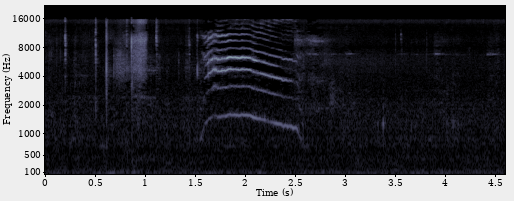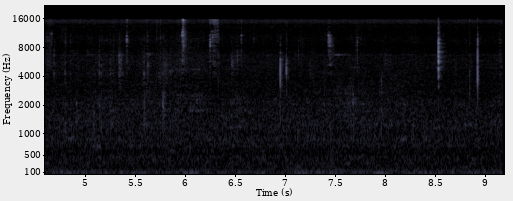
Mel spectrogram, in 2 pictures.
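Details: Three-week-old Maine Coon cross kitten from a mixed calico, smoke and grey-and-white litter, July 9, 2023; one clear arched mew lasting about a second, rising then falling, followed by quiet room noise and faint clicks.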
